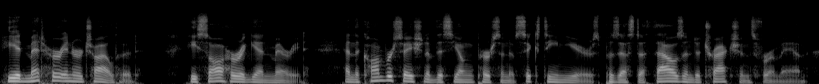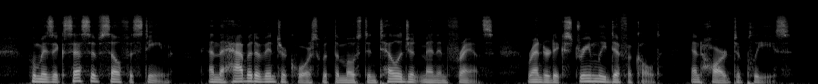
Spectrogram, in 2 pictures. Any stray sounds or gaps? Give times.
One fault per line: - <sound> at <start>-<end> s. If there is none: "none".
none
